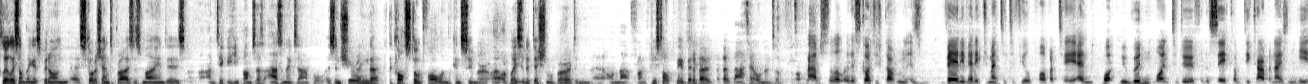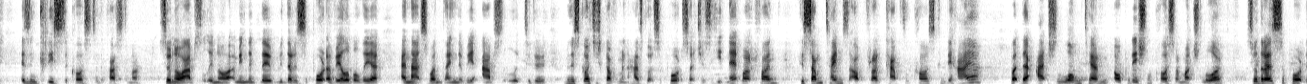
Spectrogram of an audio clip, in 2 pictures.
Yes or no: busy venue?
yes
